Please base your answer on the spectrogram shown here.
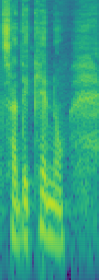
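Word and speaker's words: צדיקנו: Tzaddik, it's like tzaddikenu. That's how you say it, tzadikenu.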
